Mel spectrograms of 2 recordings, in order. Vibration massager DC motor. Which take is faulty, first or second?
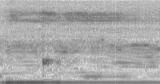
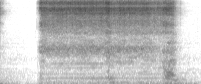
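second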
